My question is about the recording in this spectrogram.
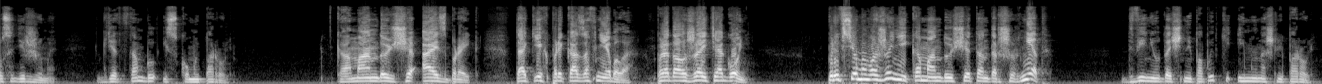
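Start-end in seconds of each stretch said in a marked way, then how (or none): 3.3-7.5 angry command. Acted. Приказ командующей по радио. 8.3-10.5 high, loud, firm no; defiant refusal. Acted. Дерзкий отказ по радио.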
